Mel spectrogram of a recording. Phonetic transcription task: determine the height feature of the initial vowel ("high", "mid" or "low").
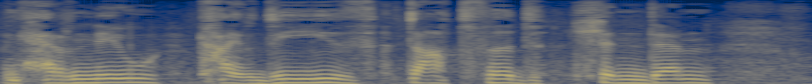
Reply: mid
